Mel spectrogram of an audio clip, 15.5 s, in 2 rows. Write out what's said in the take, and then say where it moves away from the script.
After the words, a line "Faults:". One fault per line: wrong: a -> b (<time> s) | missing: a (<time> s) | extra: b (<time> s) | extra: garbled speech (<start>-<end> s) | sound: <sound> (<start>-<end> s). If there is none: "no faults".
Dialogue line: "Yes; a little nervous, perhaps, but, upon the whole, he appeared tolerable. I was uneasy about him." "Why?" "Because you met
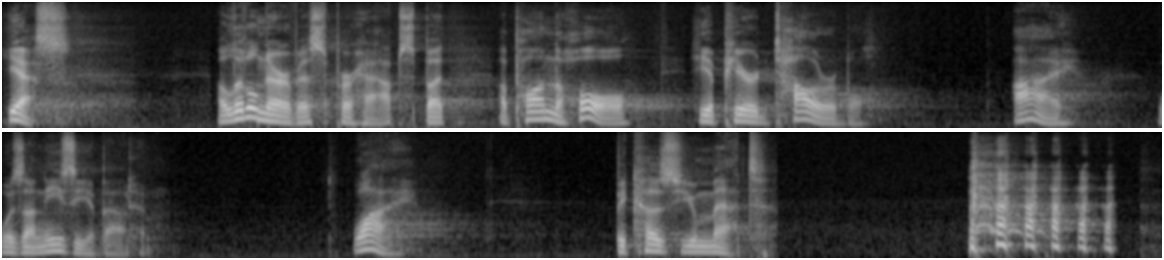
"Yes; a little nervous, perhaps, but, upon the whole, he appeared tolerable. I was uneasy about him." "Why?" "Because you met
Faults:
sound: laugh (14.2-15.2 s)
